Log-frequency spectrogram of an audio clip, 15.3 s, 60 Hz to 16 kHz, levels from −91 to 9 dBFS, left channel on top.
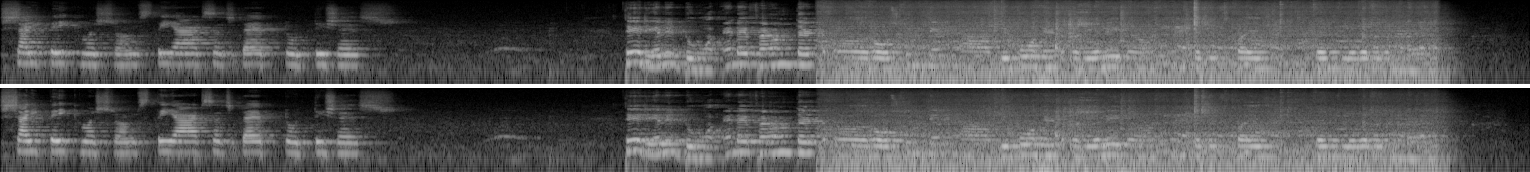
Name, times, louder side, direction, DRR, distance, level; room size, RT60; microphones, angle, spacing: voice 1, 0.0-3.9 5.0-5.2, right 2 dB, 35° right, 7 dB, 0.7 m, -30 dB
voice 2, 6.2-12.7 13.2-14.3, left 1 dB, 25° left, 1 dB, 2.8 m, -27 dB
sound 1, 8.1-14.4, left 1 dB, 60° left, 2.7 m, -30 dB
19.5 x 17.0 x 2.4 m, 0.67 s
head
